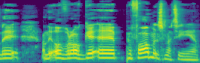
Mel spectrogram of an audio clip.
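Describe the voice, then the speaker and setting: A man with a Yorkshire accent, lively intonation and a moderate pace, in a very clean recording with a silent background. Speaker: football podcast host. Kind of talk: casual chat.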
